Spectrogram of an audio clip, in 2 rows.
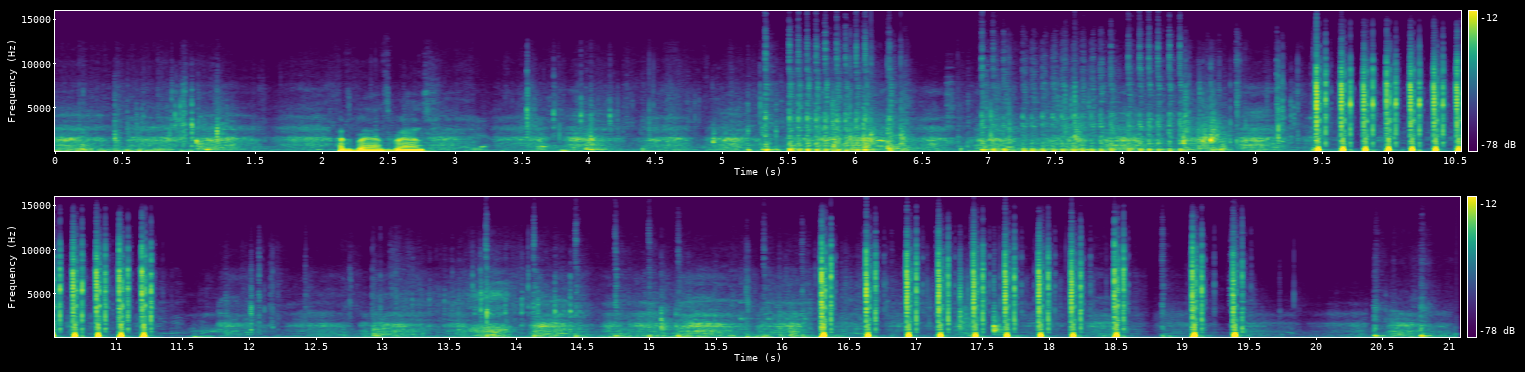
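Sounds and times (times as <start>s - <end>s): airsoft gun firing bursts: 5.3s - 8.8s, 9.4s - 11.4s, 16.2s - 19.6s.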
